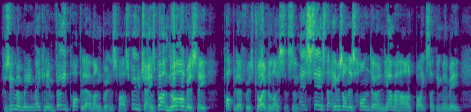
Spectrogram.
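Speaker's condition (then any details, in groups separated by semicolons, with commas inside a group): No condition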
